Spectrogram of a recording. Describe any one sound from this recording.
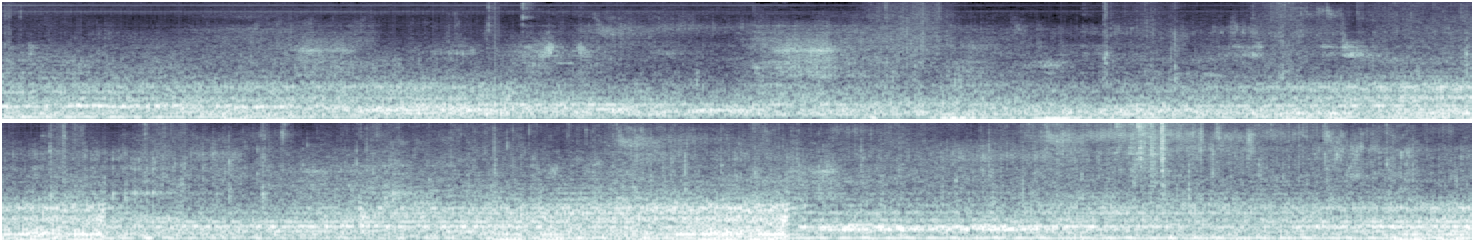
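Game music and ambient sound play steadily from a speaker.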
